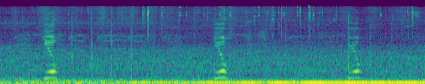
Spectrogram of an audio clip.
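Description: A French bulldog giving three short whines, each rising and falling in pitch, spaced a second and a half or so apart. Beneath them a low steady rumble builds from about a second in and becomes the loudest sound.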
